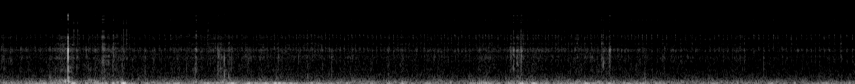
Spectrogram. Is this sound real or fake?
real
